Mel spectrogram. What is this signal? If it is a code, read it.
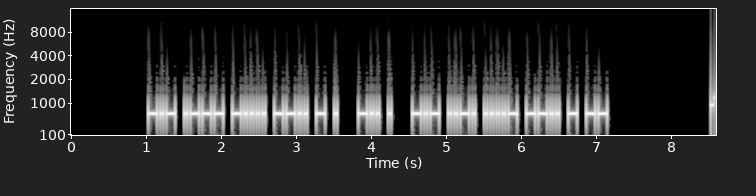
Morse code, heard as a keyed tone, about 30 wpm, 700 Hz. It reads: KJ6ZTE DE KF4ZTM
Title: USA Callsign DE Callsign - 6 Characters - 30wpm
